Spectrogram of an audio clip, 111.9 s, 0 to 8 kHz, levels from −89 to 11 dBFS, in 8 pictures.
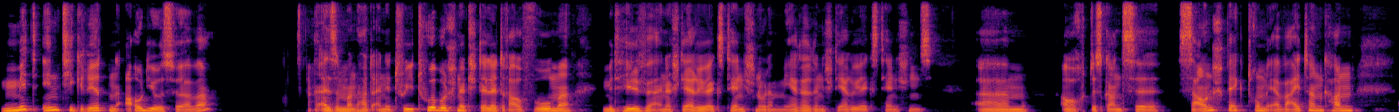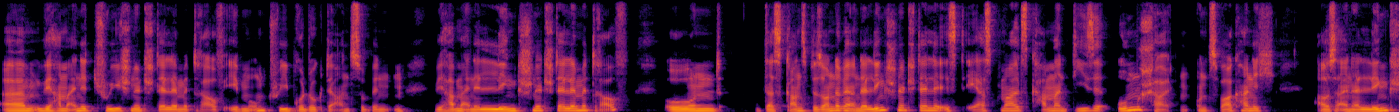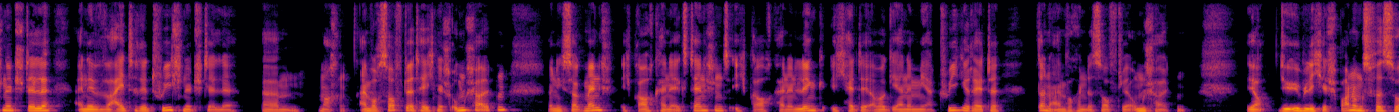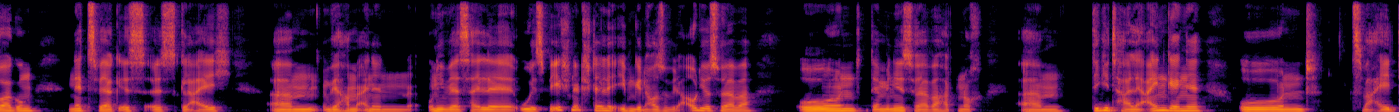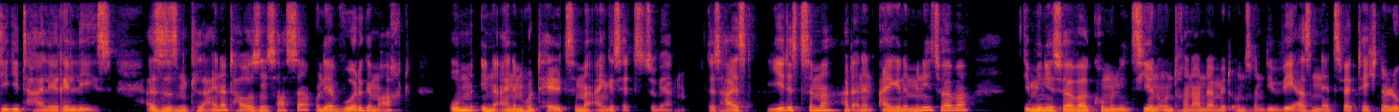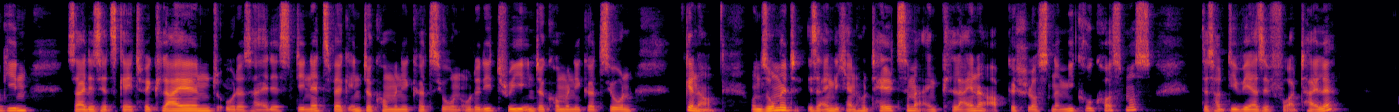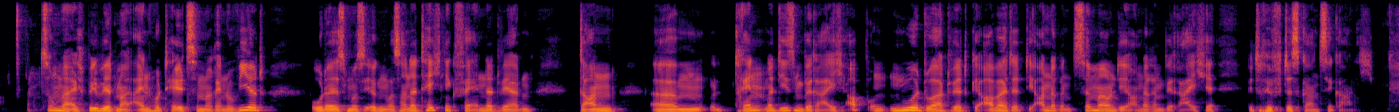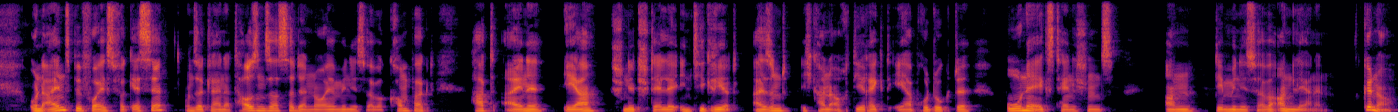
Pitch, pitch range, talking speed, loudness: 115 Hz, 110-130 Hz, 145 wpm, -22 LUFS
